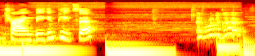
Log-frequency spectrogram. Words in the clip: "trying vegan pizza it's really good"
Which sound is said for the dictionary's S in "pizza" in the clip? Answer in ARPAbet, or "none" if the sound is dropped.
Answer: S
